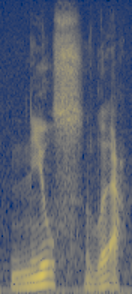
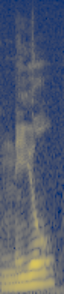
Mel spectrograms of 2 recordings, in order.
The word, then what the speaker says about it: Niels: Niels, it's strange when you pronounce it. So it's not Neil. So, and it's also not Niels from Holgersson. It's just Niels.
